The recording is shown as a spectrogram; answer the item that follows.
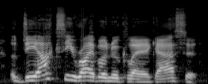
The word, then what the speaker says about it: deoxyribonucleic acid: So let us take it one syllable at a time now, shall we? Repeat after me. D. Oxy. Ribo. New. Clay. Ick. Acid.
